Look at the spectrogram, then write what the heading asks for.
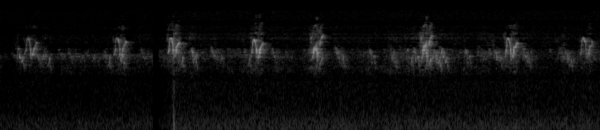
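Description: Faint small-bird chirping: short high calls repeated about once a second, with a momentary break in the sound about two seconds in.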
